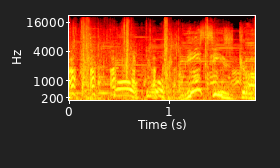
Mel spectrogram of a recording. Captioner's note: laughing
